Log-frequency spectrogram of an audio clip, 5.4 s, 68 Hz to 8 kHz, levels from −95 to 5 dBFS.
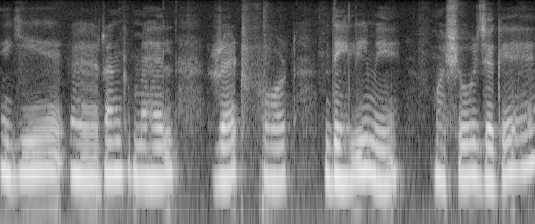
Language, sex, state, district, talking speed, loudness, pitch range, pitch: Hindi, female, Delhi, New Delhi, 100 wpm, -15 LUFS, 180-195 Hz, 185 Hz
